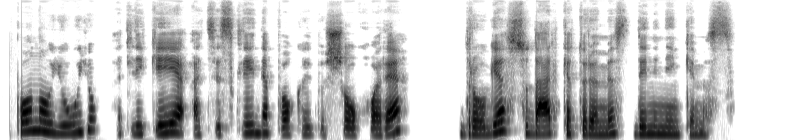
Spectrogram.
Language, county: Lithuanian, Klaipėda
